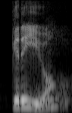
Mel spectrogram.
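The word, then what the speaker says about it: χρίω: Que se pronuncia crío, que significa ungir.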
